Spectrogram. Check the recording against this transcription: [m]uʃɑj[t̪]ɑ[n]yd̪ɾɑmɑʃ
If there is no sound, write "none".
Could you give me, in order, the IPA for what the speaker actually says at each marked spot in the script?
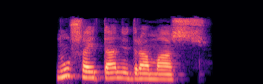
n, t̪, n

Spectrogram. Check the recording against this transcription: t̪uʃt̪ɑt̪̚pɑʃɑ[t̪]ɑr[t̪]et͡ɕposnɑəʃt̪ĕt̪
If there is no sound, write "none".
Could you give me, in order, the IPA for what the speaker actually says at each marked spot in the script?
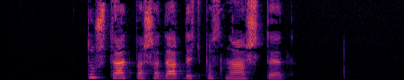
d̪, d̪

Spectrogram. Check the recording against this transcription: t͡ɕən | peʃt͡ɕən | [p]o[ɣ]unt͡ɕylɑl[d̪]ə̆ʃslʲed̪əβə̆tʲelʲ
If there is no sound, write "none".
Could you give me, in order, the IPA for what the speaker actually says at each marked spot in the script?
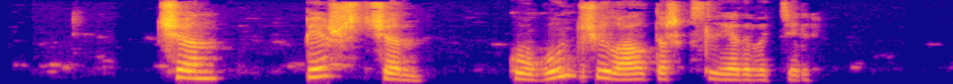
k, ɣ, t̪

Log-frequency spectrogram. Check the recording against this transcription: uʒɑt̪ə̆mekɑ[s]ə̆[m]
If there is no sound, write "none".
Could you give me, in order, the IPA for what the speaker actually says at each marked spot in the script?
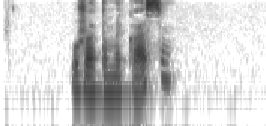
s, m

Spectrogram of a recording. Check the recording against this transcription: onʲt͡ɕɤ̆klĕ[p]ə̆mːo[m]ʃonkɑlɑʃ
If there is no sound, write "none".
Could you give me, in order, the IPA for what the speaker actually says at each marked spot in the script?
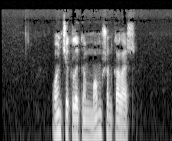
k, m

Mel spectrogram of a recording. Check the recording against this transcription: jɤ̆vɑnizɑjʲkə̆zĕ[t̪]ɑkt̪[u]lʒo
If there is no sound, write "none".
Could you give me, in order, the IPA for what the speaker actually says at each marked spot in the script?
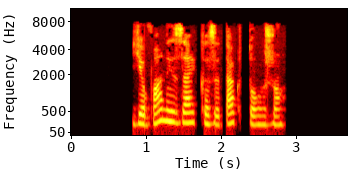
t̪, o

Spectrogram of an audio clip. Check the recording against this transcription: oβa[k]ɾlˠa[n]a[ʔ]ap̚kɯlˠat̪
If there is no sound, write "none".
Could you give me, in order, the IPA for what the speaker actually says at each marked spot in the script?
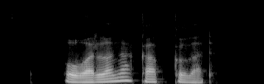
none, n, k

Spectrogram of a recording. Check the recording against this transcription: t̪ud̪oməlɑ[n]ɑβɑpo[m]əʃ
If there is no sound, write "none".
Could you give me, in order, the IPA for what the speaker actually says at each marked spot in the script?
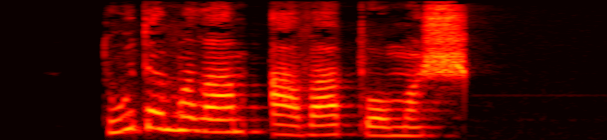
m, m

